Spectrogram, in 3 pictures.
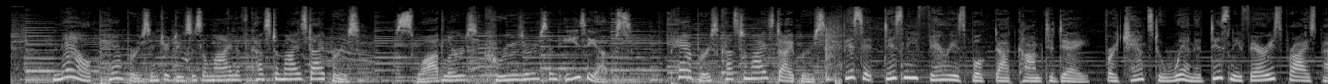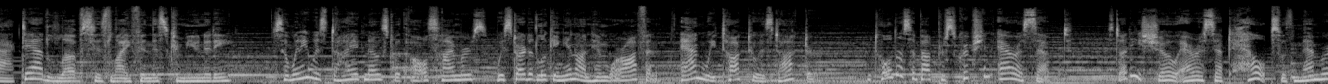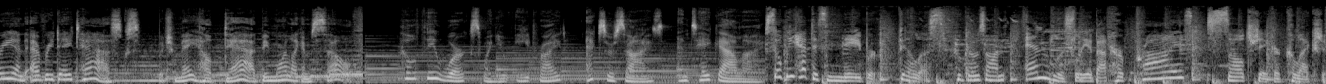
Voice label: mom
